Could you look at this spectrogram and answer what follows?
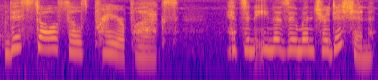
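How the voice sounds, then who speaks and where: For game dialogue, a woman with a high, animated voice plays a refined and gracious young noblewoman who speaks in formal, courteous phrasing. She talks at a moderate pace over game music, with slight background noise.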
